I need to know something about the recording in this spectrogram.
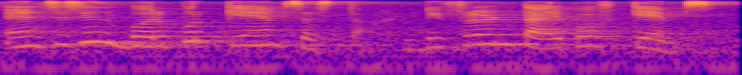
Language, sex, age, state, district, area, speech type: Goan Konkani, female, 18-30, Goa, Tiswadi, rural, spontaneous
